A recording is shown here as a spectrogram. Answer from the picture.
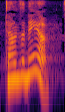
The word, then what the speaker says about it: Tanzania: And I asked them, I was like, guys, how do you say it? And they said, Tanzania. So I went back to educate South Africans. – Wow, because I'm the same. I've always called it Tanzania.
